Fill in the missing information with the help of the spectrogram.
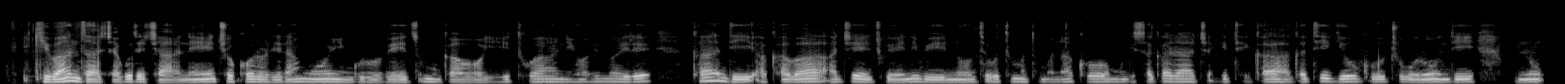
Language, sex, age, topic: Rundi, male, 18-24, education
